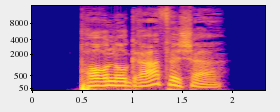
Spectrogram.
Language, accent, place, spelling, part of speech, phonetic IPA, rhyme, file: German, Germany, Berlin, pornografischer, adjective, [ˌpɔʁnoˈɡʁaːfɪʃɐ], -aːfɪʃɐ, De-pornografischer.ogg
- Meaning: inflection of pornografisch: 1. strong/mixed nominative masculine singular 2. strong genitive/dative feminine singular 3. strong genitive plural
